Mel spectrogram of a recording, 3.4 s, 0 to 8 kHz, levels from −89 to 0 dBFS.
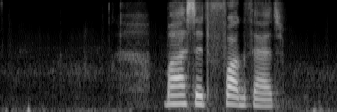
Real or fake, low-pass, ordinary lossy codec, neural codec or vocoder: fake; none; none; codec, 16 kHz, 1 kbps, X-Codec, HuBERT features, trained on LibriSpeech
